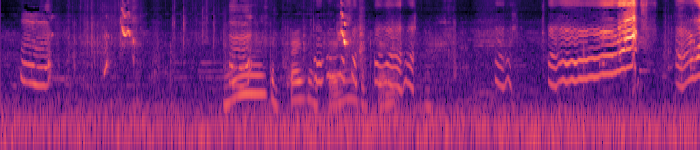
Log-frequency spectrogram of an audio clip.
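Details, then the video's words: Yaya's baby monkey crying for Yoyo's milk: a rapid string of high, sharply rising and falling screams with rich harmonics. Some are drawn out and climb steeply near the end, over a steady low hum. "Yaya's baby monkey is still broken, screaming for Yoyo's milk"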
